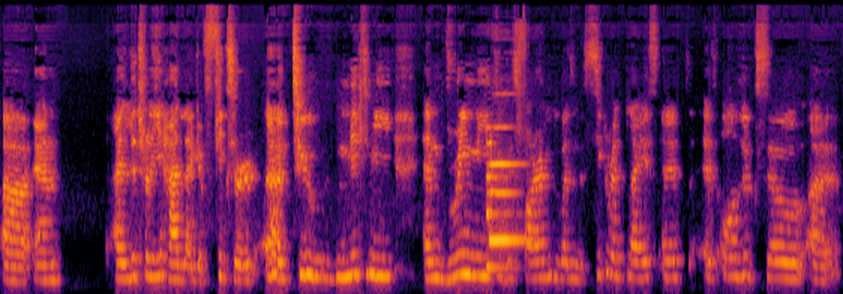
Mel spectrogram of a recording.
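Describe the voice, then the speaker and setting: A woman's voice: on the high side, fairly even intonation, a little slow, a little mellow, recorded from a distance, faint music behind. A woman with a French accent, answering interview questions as an author, hesitant with many fillers and laughing asides. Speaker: author guest. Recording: roomy echo, off-mic.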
